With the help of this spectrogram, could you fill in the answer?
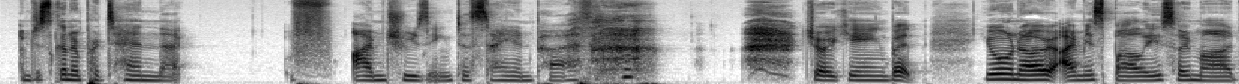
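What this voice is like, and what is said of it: Australian accent. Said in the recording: “can't tell by my accent, I am from Australia”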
